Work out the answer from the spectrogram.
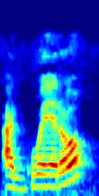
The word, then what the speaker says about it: agüero: if we pronounce the U between the letters G and E or I, it has a, I forgot, a symbol on top to show that we should pronounce it.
